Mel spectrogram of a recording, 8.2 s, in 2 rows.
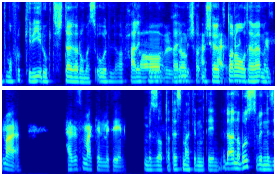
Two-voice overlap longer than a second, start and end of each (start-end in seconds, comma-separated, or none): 2.1-4.0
